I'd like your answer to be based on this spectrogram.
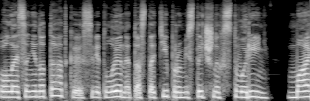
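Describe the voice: Over a quiet background, the recording consists of plain reading aloud.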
